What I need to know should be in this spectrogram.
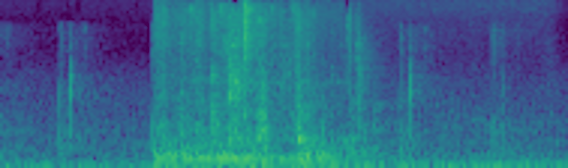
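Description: Footsteps walk on a hard floor.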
